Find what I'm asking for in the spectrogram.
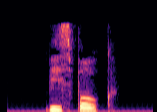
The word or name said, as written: bespoke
